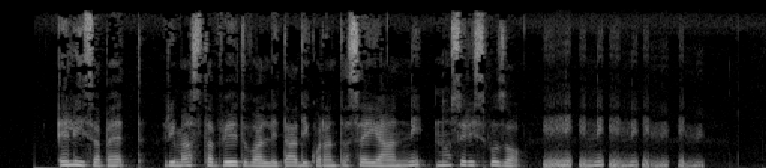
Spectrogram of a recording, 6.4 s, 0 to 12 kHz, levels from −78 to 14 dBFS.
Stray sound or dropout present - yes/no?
yes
